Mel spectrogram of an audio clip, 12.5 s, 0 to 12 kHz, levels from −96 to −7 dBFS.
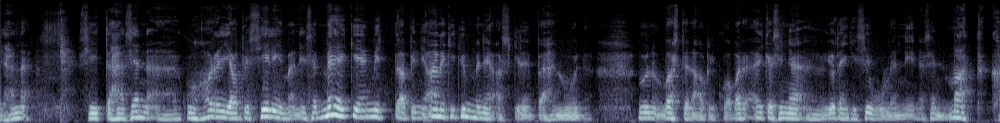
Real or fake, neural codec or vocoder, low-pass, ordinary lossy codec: real; none; 10.8 kHz; none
